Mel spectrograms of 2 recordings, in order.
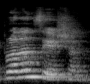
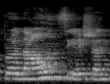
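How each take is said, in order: First: "प्रोनंसिएशन" said carefully as pro-NUN-ciation, with a short "nun"; correct pronunciation. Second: "प्रोनाउंसिएशन" said the common wrong way, with "nown" as in pronounce; wrong pronunciation. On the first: Teacher modelling the right "प्रोनंसिएशन" for students, with a short "nun". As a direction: model "प्रोनंसिएशन" clearly, with "nun" not "nown". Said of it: "इसे हम प्रोनंसिएशन बोलते हैं". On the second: Teacher showing students the wrong "प्रोनाउंसिएशन" with "nown". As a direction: stress the "nown" sound in "प्रोनाउंसिएशन". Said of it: "wrong way है".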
